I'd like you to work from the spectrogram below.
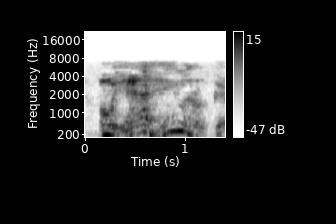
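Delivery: creepy, sleazy creep voice. Showing how a line sounds in a creepy creeper voice. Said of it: "use that voice".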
